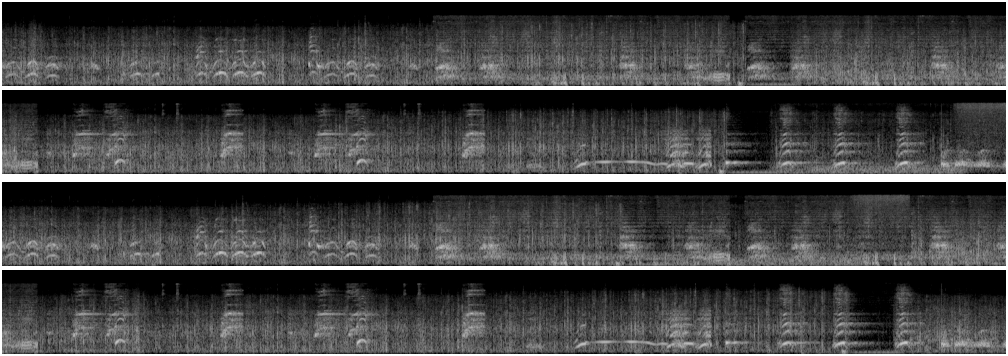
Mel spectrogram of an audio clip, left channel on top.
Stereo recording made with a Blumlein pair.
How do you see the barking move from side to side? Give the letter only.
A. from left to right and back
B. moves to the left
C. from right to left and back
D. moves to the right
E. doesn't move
E.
